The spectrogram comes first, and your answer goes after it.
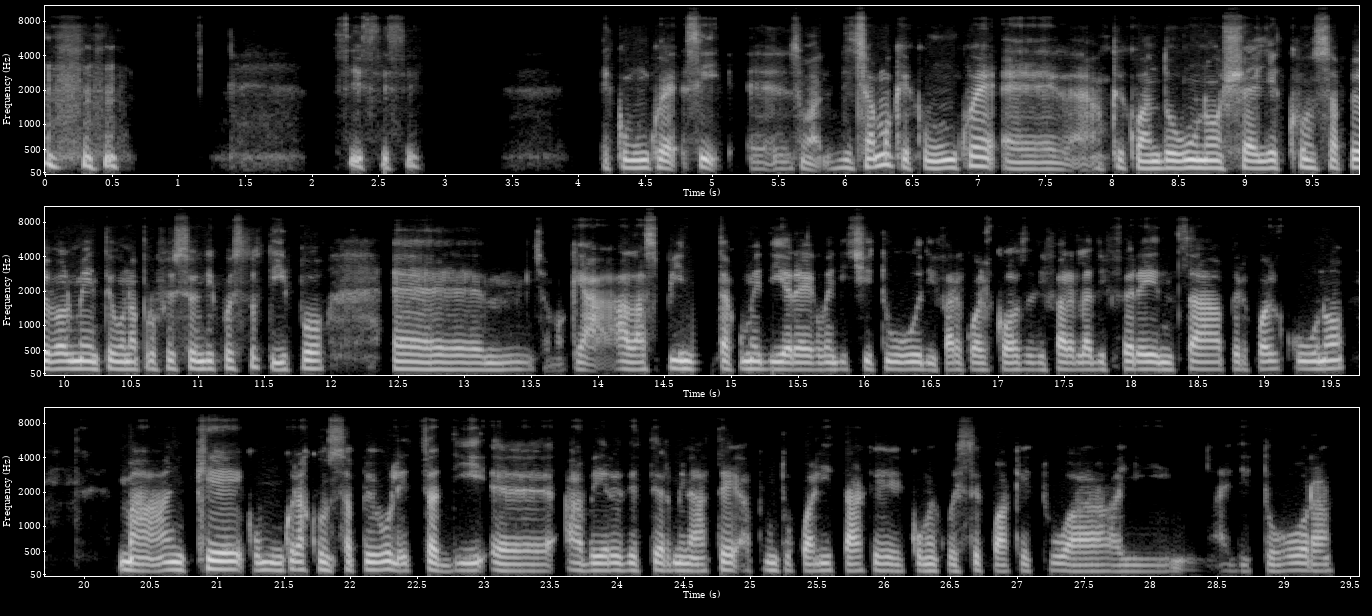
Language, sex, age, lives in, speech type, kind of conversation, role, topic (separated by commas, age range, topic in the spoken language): Italian, female, 50-54, Italy, conversation, podcast, host, Come hai deciso se seguire la tua passione o puntare sulla sicurezza economica?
